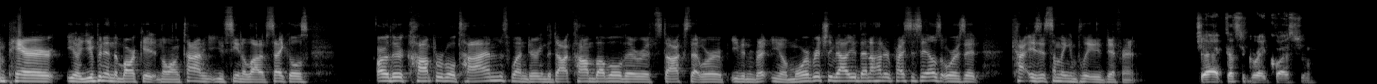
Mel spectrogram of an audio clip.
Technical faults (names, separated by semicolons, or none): microphone overload; microphone volume stepped down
